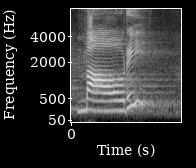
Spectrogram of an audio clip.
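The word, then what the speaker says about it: Māori: Can everyone say Mai? Yes. You've got to roll your Rs.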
